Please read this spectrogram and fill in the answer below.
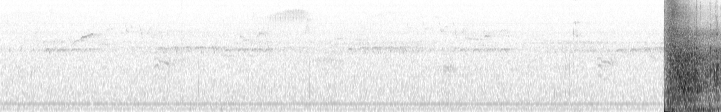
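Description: A single shotgun shot fired at a wild turkey gobbler near the end, very loud and sudden, dying away in a long echo. Before it, only a quiet field with faint, scattered bird chirps.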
